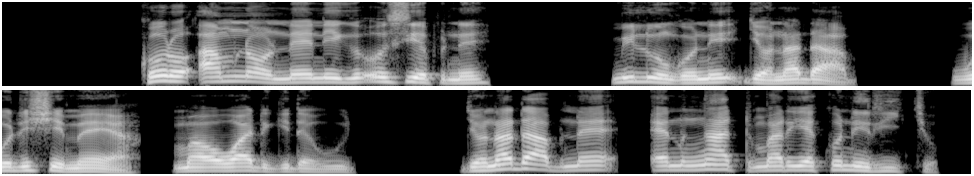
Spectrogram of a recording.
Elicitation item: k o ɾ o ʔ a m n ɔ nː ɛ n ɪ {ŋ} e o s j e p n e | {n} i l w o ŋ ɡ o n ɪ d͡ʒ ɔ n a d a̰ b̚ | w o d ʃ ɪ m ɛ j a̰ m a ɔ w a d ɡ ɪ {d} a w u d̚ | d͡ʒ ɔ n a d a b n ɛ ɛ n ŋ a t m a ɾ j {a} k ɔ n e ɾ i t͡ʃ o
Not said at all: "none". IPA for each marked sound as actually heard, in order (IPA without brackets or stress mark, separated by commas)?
ɡ, m, d, ɛ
